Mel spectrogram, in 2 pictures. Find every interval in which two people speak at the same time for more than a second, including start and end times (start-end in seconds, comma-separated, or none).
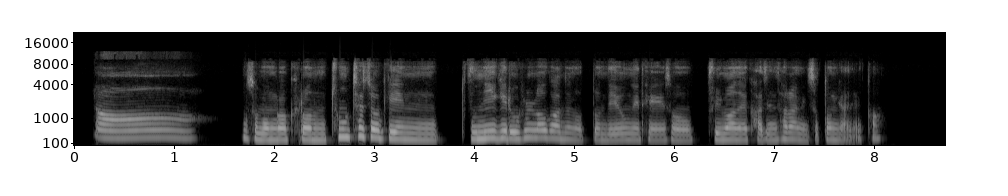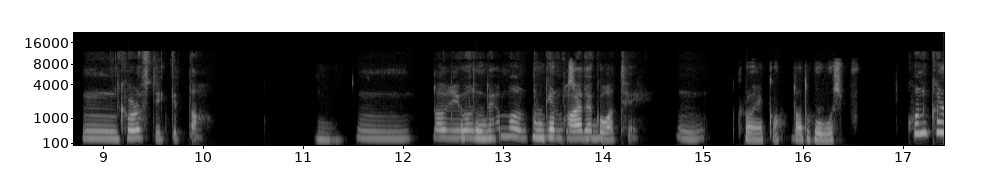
12.4-14.1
